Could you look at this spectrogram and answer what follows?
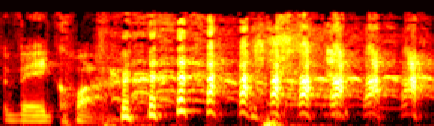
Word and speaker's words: Vega: Vega, pronounced Vequa.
